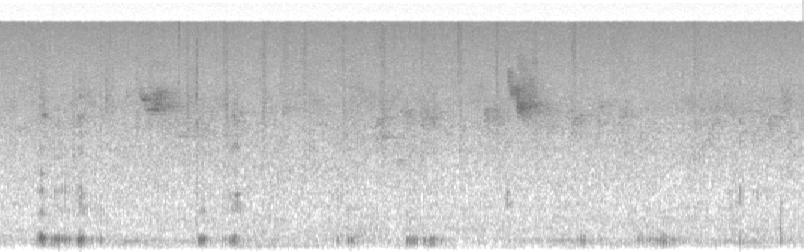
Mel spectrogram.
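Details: Leopard calling with a series of deep, rough, low grunts, some in close pairs, spaced irregularly across the stretch; faint higher rustles and hiss in the background.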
